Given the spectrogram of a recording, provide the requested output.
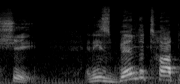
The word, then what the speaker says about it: Xi: top most important leader is she exi is pronounced she and he's been the top leader of china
